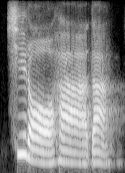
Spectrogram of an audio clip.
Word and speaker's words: 싫어하다: Aqui o 실 tem 리을, 히읗 받침. Mesma coisa, a gente não vai pronunciar o som de rian, tá? Então vai ser 실, 싫어하다, 싫어하다.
